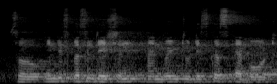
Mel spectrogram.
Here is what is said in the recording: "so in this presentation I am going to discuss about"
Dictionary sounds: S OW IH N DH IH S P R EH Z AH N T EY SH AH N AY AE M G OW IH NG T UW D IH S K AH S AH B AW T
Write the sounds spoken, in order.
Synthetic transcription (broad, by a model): S OW IH N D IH S P R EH S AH N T EY SH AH N AY M G OW IH NG T UW D IH S K AH S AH B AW T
